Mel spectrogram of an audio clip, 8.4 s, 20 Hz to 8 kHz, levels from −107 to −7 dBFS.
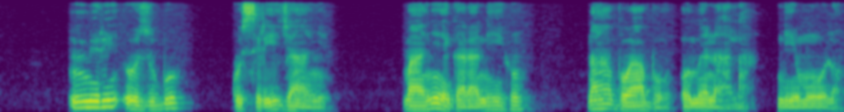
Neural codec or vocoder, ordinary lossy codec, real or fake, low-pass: none; none; real; 7.2 kHz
